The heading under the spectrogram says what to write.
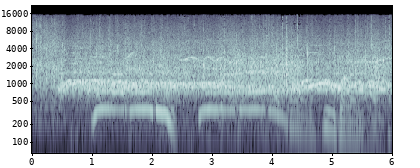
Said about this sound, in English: Listen, hold your applause. I don't want anybody to really, like, no, please, no.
